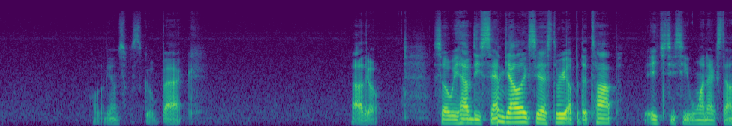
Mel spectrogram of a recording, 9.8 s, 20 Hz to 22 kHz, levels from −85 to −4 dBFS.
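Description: A recorder likely dropping a short stretch at each chunk handover causes audio missing between chunks at 1.4, 4.9 and 8.4 s: regular abrupt skips, each losing roughly a third of a second.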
